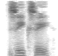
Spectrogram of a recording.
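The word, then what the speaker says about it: 谢谢: Zixie. Thank you. Essential for polite interaction. The second is pronounced in the neutral tone.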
